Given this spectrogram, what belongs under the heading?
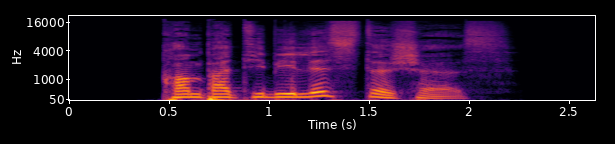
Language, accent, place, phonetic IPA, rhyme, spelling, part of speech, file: German, Germany, Berlin, [kɔmpatibiˈlɪstɪʃəs], -ɪstɪʃəs, kompatibilistisches, adjective, De-kompatibilistisches.ogg
- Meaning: strong/mixed nominative/accusative neuter singular of kompatibilistisch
